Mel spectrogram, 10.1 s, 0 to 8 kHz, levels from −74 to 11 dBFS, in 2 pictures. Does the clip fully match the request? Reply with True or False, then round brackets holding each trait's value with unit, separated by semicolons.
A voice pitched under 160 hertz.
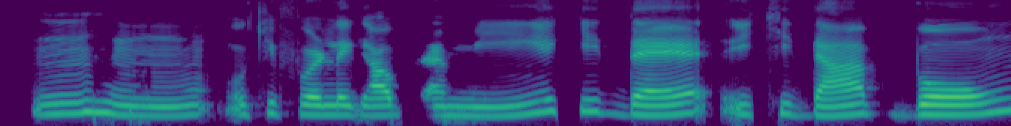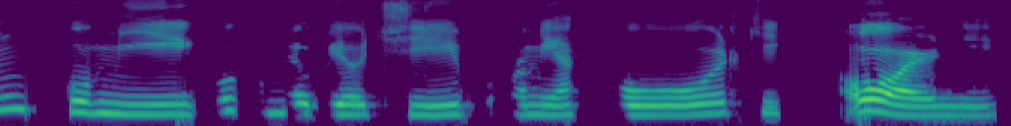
False (190 Hz)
